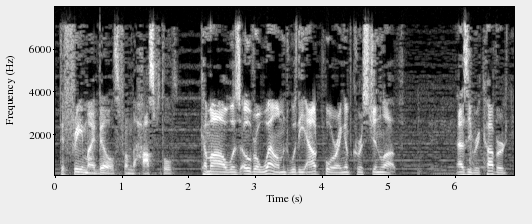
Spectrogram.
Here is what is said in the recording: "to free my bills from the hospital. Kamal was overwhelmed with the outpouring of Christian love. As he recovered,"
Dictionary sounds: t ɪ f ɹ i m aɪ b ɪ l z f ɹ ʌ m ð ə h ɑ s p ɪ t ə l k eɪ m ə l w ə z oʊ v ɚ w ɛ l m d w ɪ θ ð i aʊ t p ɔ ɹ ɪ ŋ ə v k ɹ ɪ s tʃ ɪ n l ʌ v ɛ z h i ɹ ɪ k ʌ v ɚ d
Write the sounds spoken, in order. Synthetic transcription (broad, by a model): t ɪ f ɹ i m aɪ b ɪ l z f ɹ ʌ m ð ə h ɑ s p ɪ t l k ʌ m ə l w ə z oʊ v ɚ w ɛ l m d w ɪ ð i aʊ t p ɔ ɹ ɪ ŋ ə v k ɹ ɪ s tʃ ɪ n l ʌ v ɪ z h i ɹ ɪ k ʌ v ɚ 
